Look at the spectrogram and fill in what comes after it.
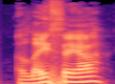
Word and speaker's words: Aletheia: Aletheia is the Greek word, A-L-E-T-H-E-I-A.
